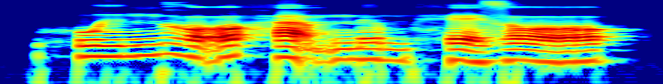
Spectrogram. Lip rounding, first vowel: unrounded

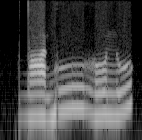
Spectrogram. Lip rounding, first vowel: unrounded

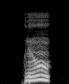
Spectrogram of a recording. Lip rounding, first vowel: rounded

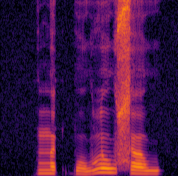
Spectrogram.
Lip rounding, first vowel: unrounded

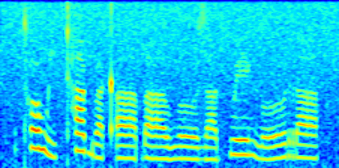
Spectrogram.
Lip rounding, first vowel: rounded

